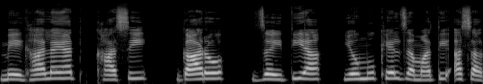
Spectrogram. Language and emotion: Goan Konkani, neutral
